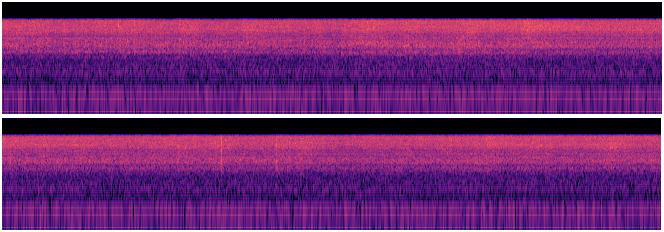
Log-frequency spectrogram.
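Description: Pork sizzling in hot oil in a pan, a steady, dense frying hiss that runs loud and unbroken throughout with no talking.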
